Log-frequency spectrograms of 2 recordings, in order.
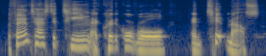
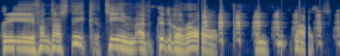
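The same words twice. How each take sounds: First: It is read in a plain, ordinary accent. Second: It is read in a put-on French accent. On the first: The speaker calls it wrong. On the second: The speaker calls it right.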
